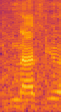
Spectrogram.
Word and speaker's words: Nykia: Nykia. Spell it for me.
